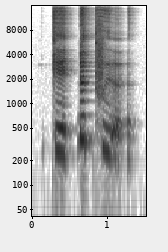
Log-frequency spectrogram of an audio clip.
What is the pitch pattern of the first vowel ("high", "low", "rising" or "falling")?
low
